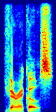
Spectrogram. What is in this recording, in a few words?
"varicose", American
